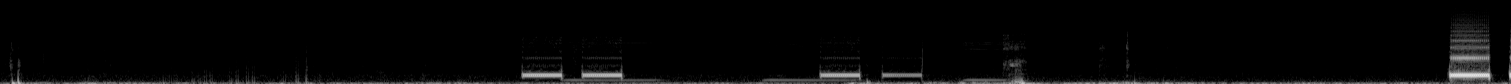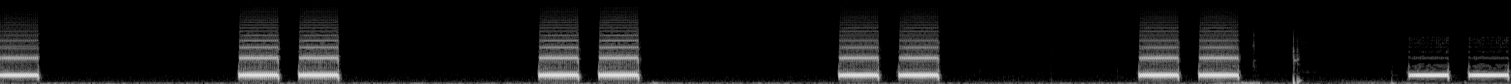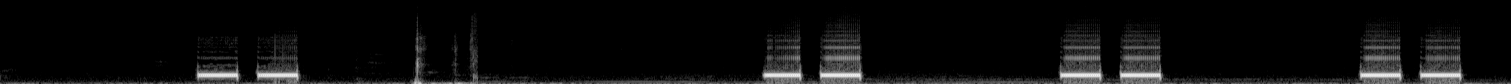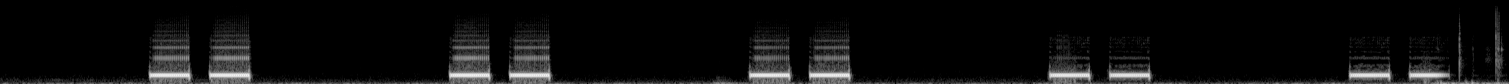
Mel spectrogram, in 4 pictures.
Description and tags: Phone Ringing Tone
Short uk ringing tone recorded from a mobile phone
